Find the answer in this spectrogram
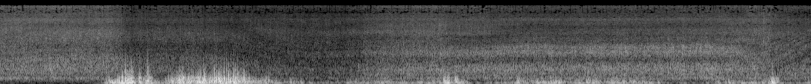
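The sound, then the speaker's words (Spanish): A steady, broad rush of falling water from the Salto Arrechea waterfall roars continuously, heard from a lookout, heavy wind gusts thumping against the microphone early on and again in brief bursts. No one speaks. “Estoy viendo una vista espectacular en el Salto Arrechea.”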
